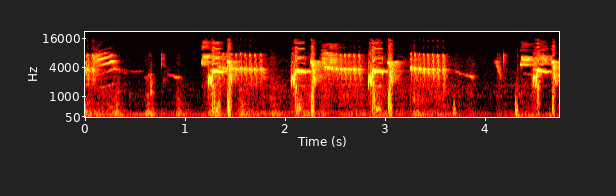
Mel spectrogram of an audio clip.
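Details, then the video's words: Male bar-winged prinia, a bird that fights to hold its feeding and nesting ground, singing vigorously: buzzy trilled phrases with a sharp whistle, three close bursts and a faint low hum behind. "Suara Prenjak Jantan Super Gacor"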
